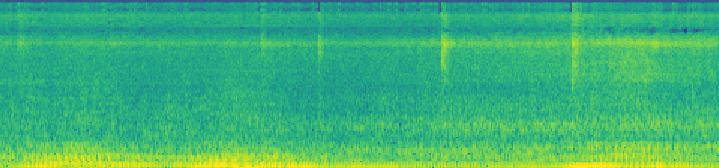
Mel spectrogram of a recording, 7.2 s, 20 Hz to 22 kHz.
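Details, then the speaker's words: Toyota MR2 on road after wheel rub fix: steady low engine and road rumble with gentle rises in revs, no rhythmic rubbing or scraping from wheels; sounds much better. "took it for a drive it seems like that's exactly what it was so it sounds much better"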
